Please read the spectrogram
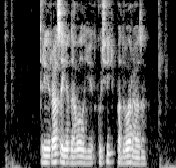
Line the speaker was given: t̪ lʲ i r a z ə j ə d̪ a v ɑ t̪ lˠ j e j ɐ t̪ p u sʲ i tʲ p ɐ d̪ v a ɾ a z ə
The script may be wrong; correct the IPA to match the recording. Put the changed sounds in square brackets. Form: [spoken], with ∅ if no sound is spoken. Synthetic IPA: t̪ [ɾʲ] i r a z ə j [a] d̪ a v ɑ [∅] lˠ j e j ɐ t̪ [k] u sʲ i tʲ p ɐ d̪ v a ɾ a z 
